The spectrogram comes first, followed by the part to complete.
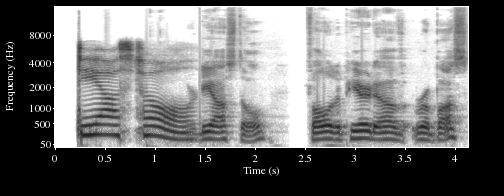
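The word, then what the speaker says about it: diastole: See the pronunciation diostyl followed a period of robust contraction and pumping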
